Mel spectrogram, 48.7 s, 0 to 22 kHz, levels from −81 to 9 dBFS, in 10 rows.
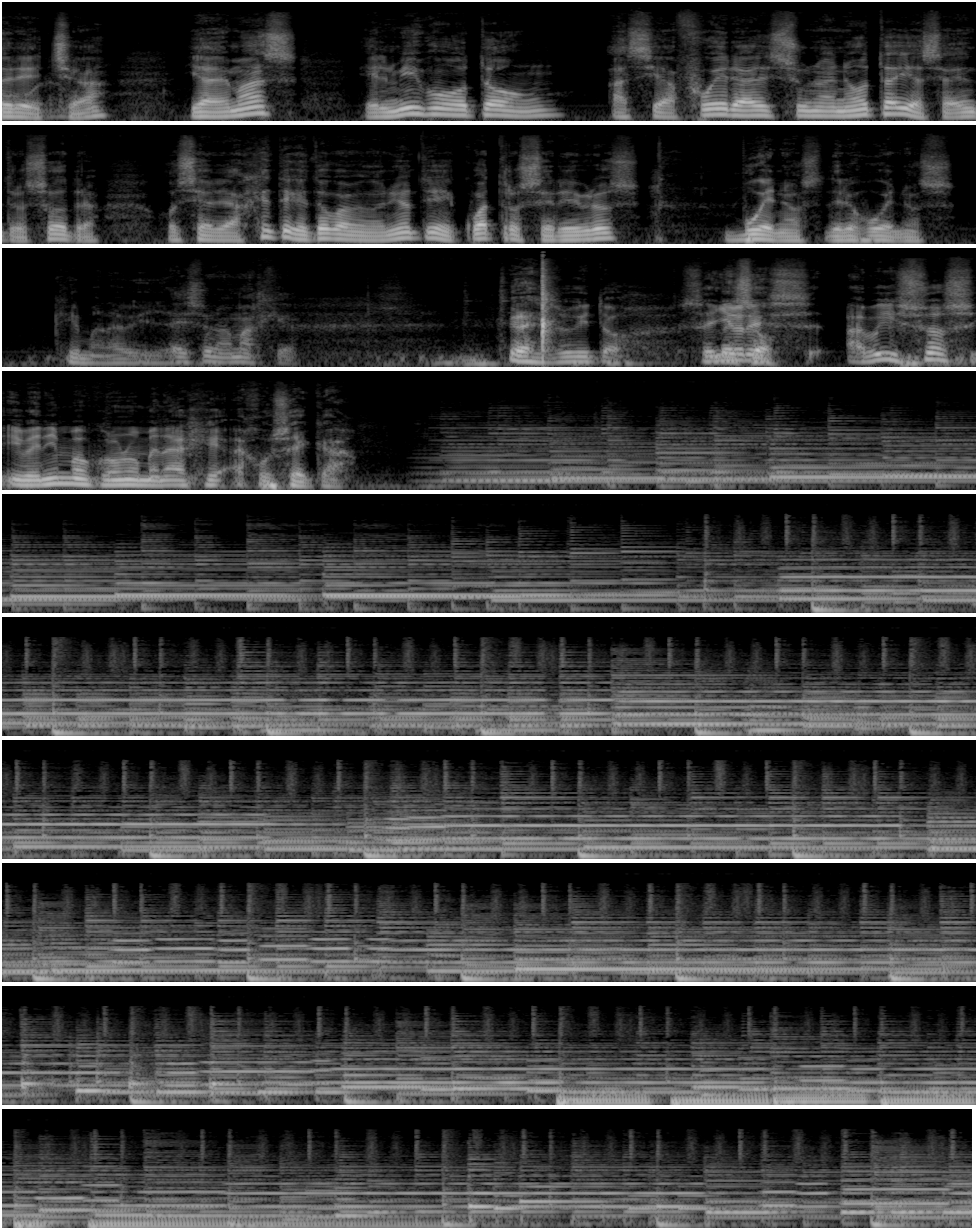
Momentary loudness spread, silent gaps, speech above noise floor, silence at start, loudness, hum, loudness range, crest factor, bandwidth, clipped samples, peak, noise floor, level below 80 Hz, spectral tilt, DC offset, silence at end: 11 LU; none; 28 dB; 0 s; -26 LUFS; none; 5 LU; 22 dB; 16 kHz; under 0.1%; -4 dBFS; -53 dBFS; -38 dBFS; -5.5 dB/octave; under 0.1%; 0 s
